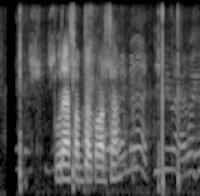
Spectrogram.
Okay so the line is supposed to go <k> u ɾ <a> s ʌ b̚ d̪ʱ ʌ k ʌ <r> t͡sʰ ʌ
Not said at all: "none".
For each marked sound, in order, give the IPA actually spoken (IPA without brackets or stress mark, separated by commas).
p, a, r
